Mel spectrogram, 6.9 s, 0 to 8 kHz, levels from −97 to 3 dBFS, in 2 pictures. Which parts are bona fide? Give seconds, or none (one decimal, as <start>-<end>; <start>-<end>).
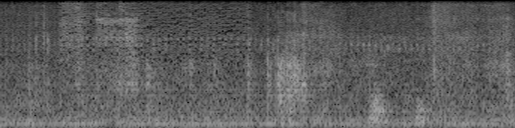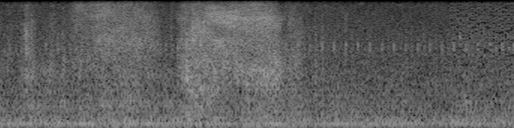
0.5-6.9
